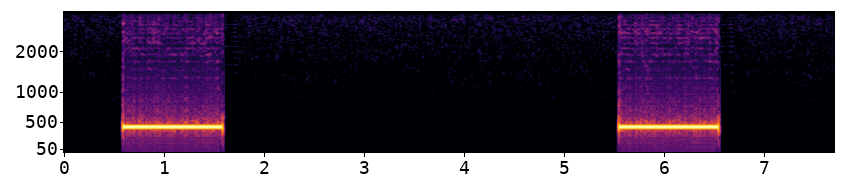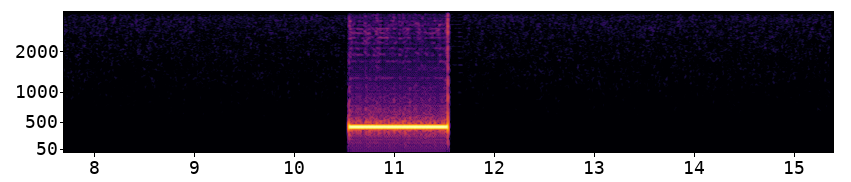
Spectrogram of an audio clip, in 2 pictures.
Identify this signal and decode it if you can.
Ringback tone (Europe, 425 Hz).
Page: Itu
